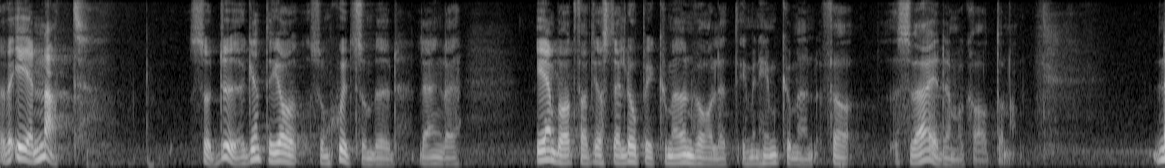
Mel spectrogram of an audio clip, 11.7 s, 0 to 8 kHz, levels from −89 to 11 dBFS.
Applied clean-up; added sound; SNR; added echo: none; none; none; none.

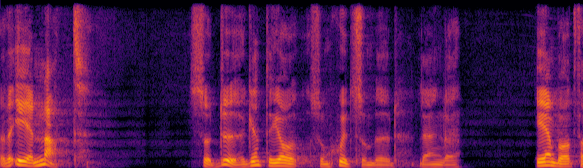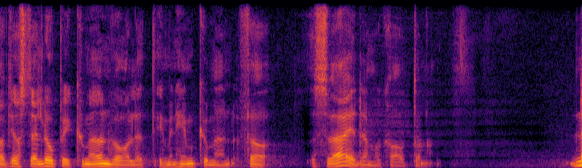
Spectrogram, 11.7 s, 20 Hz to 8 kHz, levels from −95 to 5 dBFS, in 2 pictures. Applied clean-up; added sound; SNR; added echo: neural mask model Resemble Enhance denoiser.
